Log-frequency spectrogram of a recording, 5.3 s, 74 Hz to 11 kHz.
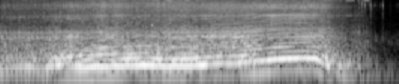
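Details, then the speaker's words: Model glow engine on a restrained SIG Kadet LT-40 RC aircraft during break-in, after priming: climbs unevenly, burbles and sags before cutting out; mixture too rich. "when I turned the camera off I sat and thought about it a little and um realized that uh what was going on um was it was too rich"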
